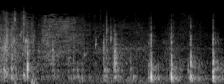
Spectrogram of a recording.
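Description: Hand scrub brush swishing and splashing through a tub of water, rinsing horse grooming brushes, with a run of sharp, irregular clacks in the second half as the brushes knock together and against the plastic tub.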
